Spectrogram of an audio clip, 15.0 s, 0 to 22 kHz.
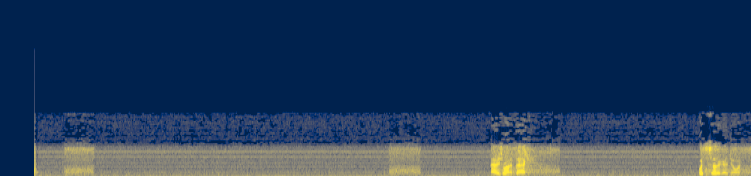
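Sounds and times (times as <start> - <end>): faint steady tones: 0.7 - 15.0
radio hum and hiss: 0.7 - 15.0
radio static bursts: 1.2 - 1.9, 7.8 - 8.5, 9.8 - 11.2, 14.0 - 15.0.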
